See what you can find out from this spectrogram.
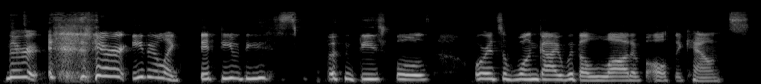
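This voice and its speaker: A woman reads as an eager, goofy teenage boy in a web comic. The voice sits fairly high, with a slangy, playful delivery that tips easily into exasperation. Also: slow pace. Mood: exasperated.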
